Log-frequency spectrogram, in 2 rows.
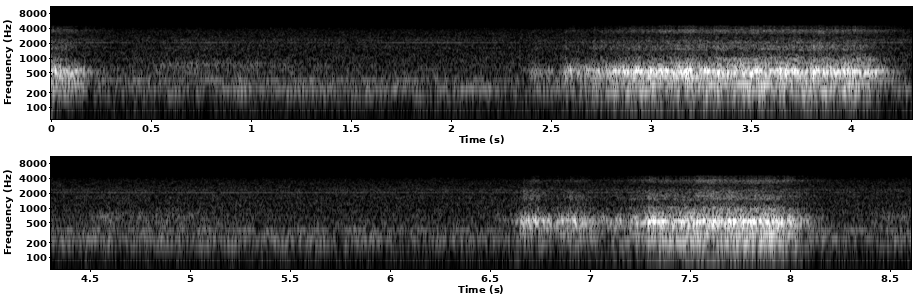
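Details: Snoring: two loud, rough, fluttering snores about four seconds apart, roughly 14 breaths a minute, faint room hum.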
